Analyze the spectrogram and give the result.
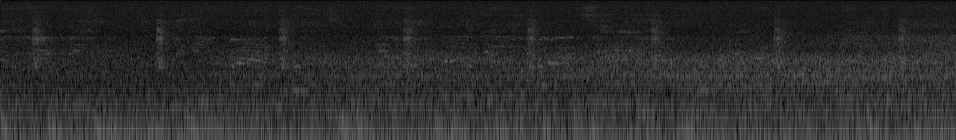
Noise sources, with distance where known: medium-sounding engine
music from a moving source

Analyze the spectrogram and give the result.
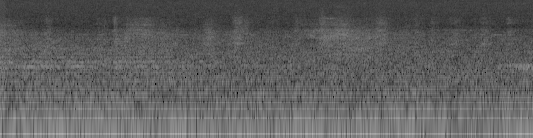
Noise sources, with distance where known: medium-sounding engine

